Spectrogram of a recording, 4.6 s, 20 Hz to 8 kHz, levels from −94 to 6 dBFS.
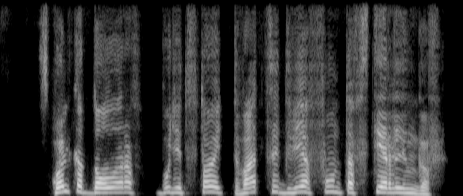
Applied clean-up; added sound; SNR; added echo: neural mask model Resemble Enhance denoiser.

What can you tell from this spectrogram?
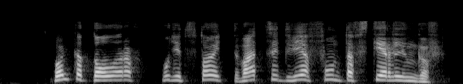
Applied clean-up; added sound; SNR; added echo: neural mask model DeepFilterNet 3.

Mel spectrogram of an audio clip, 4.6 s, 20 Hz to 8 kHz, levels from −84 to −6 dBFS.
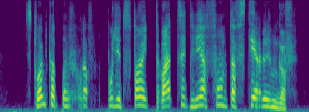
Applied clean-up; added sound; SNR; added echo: neural diffusion model UNIVERSE++.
